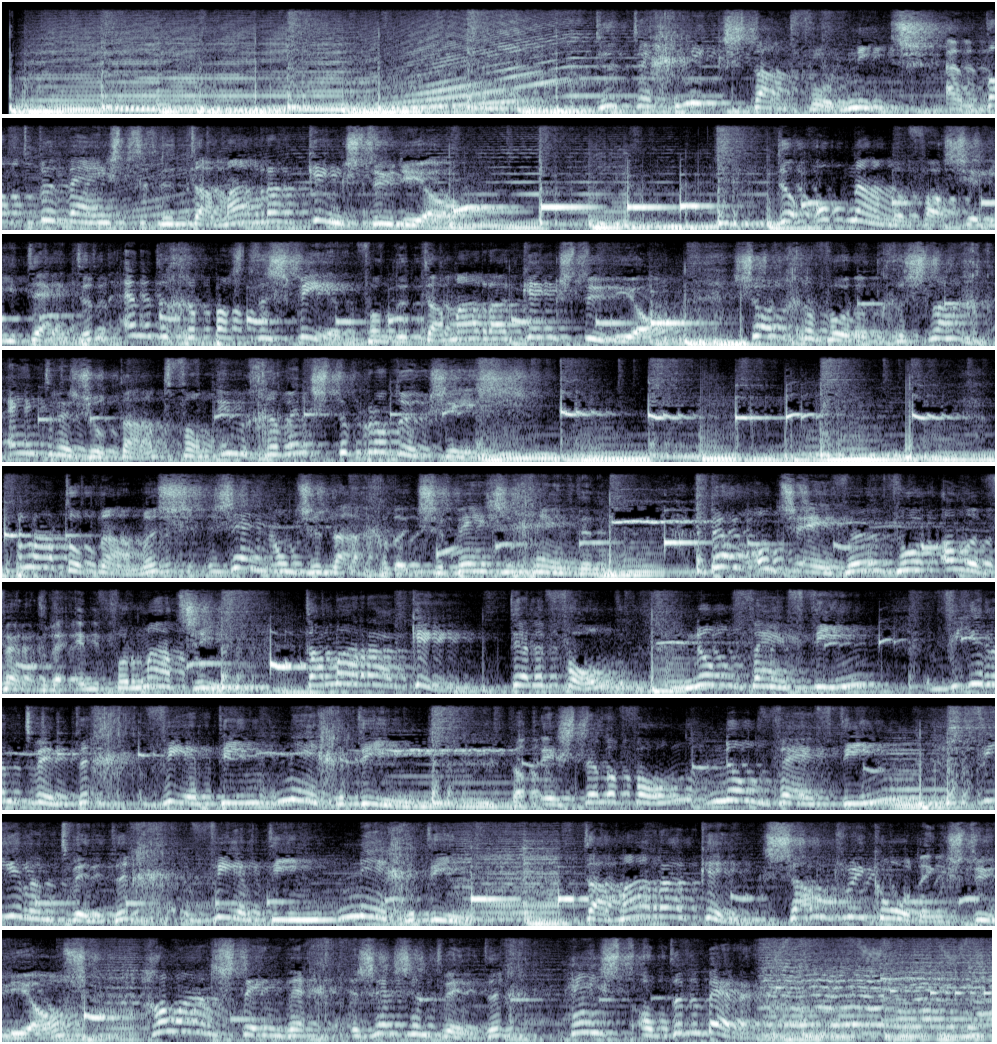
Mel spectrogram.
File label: commercial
